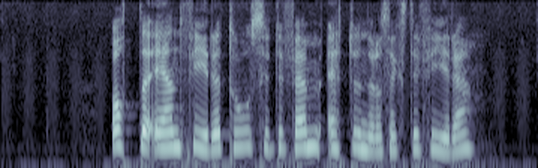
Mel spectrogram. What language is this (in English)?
Norwegian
